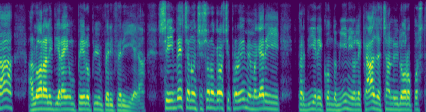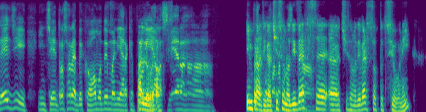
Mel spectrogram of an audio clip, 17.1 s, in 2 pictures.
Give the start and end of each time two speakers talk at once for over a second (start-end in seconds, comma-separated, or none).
13.6-15.2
